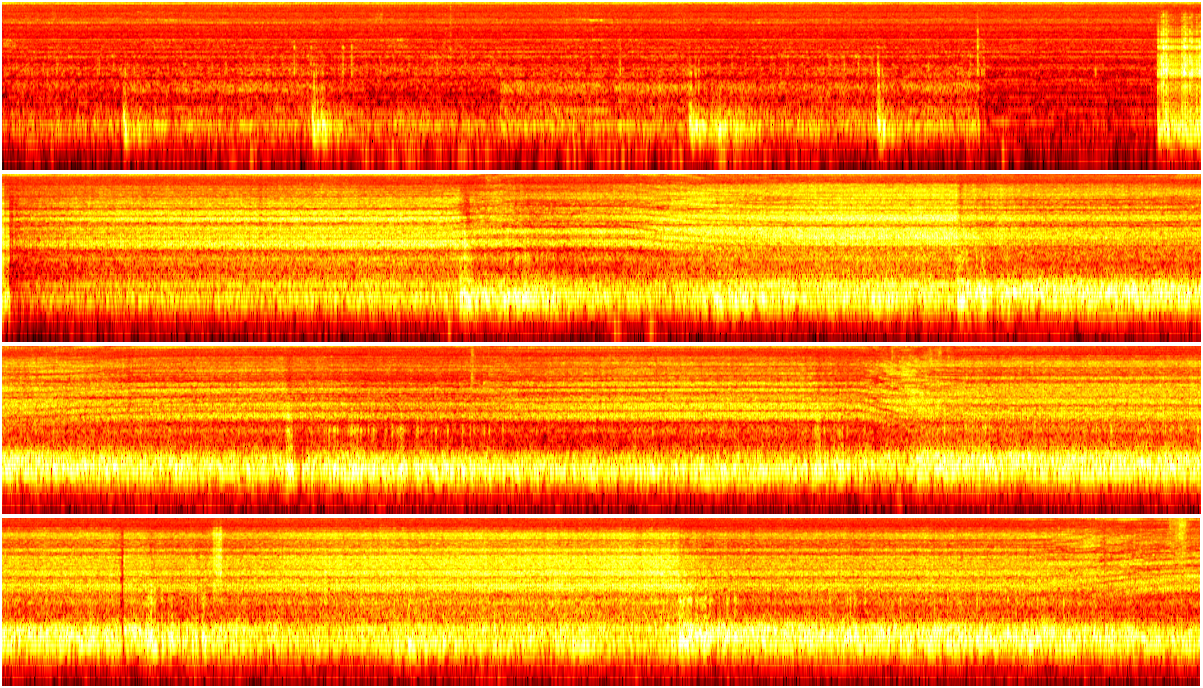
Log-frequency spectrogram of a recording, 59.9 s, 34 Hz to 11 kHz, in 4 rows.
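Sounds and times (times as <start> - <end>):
steady low drone: 0.0 - 59.9.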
